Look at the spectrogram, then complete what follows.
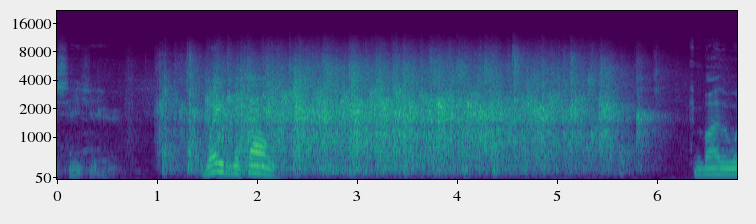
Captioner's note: applause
